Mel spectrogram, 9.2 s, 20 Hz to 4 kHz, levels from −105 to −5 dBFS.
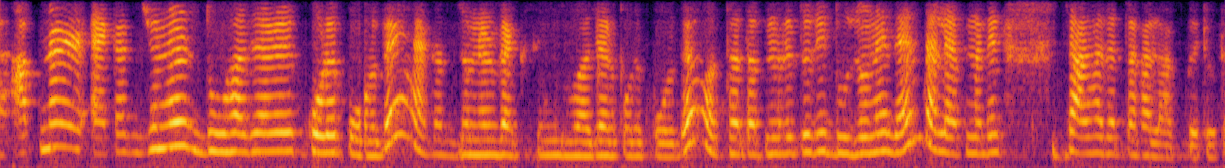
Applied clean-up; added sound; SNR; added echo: neural separator model SepFormer DNS4.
